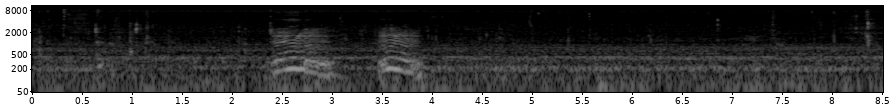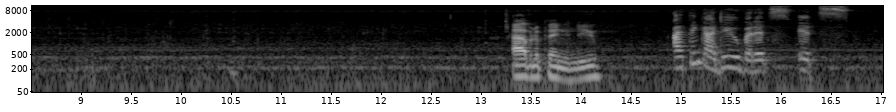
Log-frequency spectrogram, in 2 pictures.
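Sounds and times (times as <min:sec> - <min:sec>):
faint chewing: 0:00.0 - 0:13.4
low steady hum: 0:00.0 - 0:17.0.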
